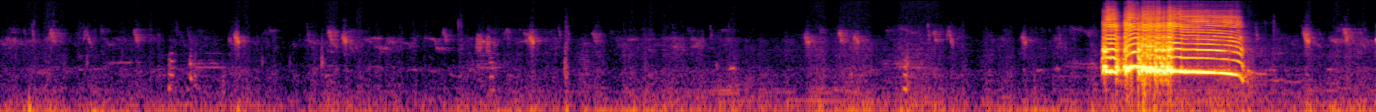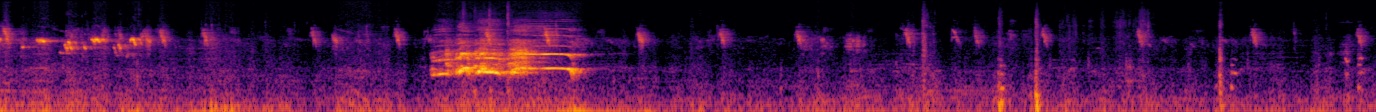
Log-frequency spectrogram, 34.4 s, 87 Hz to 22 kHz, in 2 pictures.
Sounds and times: Birds singing 0:00.0 - 0:34.4
Crowing sounds 0:13.8 - 0:15.8
Crowing sounds 0:22.6 - 0:24.6

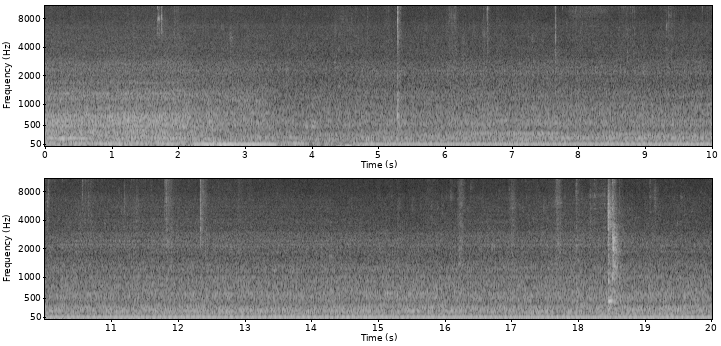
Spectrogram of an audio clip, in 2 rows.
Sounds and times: Car and passenger ferry 0:00.0 - 0:20.0

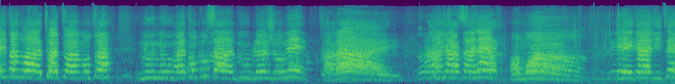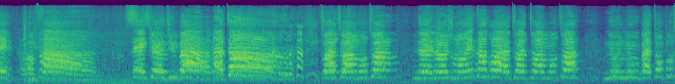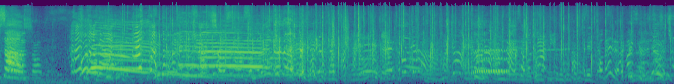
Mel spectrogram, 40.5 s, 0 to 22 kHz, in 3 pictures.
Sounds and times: text sung by women 0:00.0 - 0:27.9

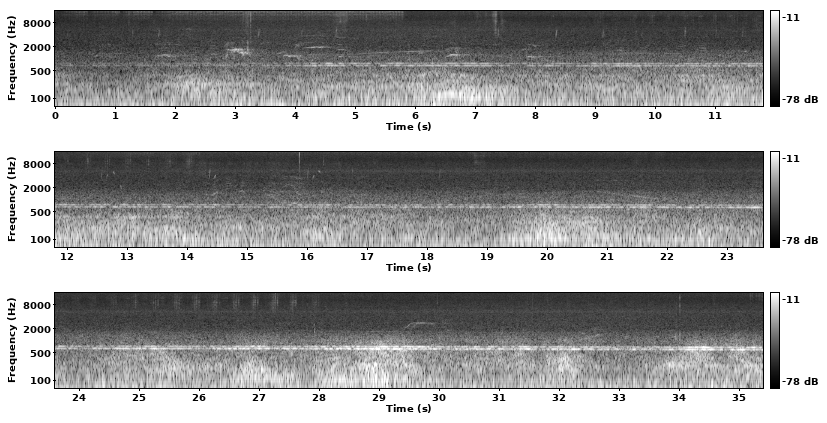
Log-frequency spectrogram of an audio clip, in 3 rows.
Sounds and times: Air traffic noise 0:00.0 - 0:35.4
windy 0:00.0 - 0:35.4

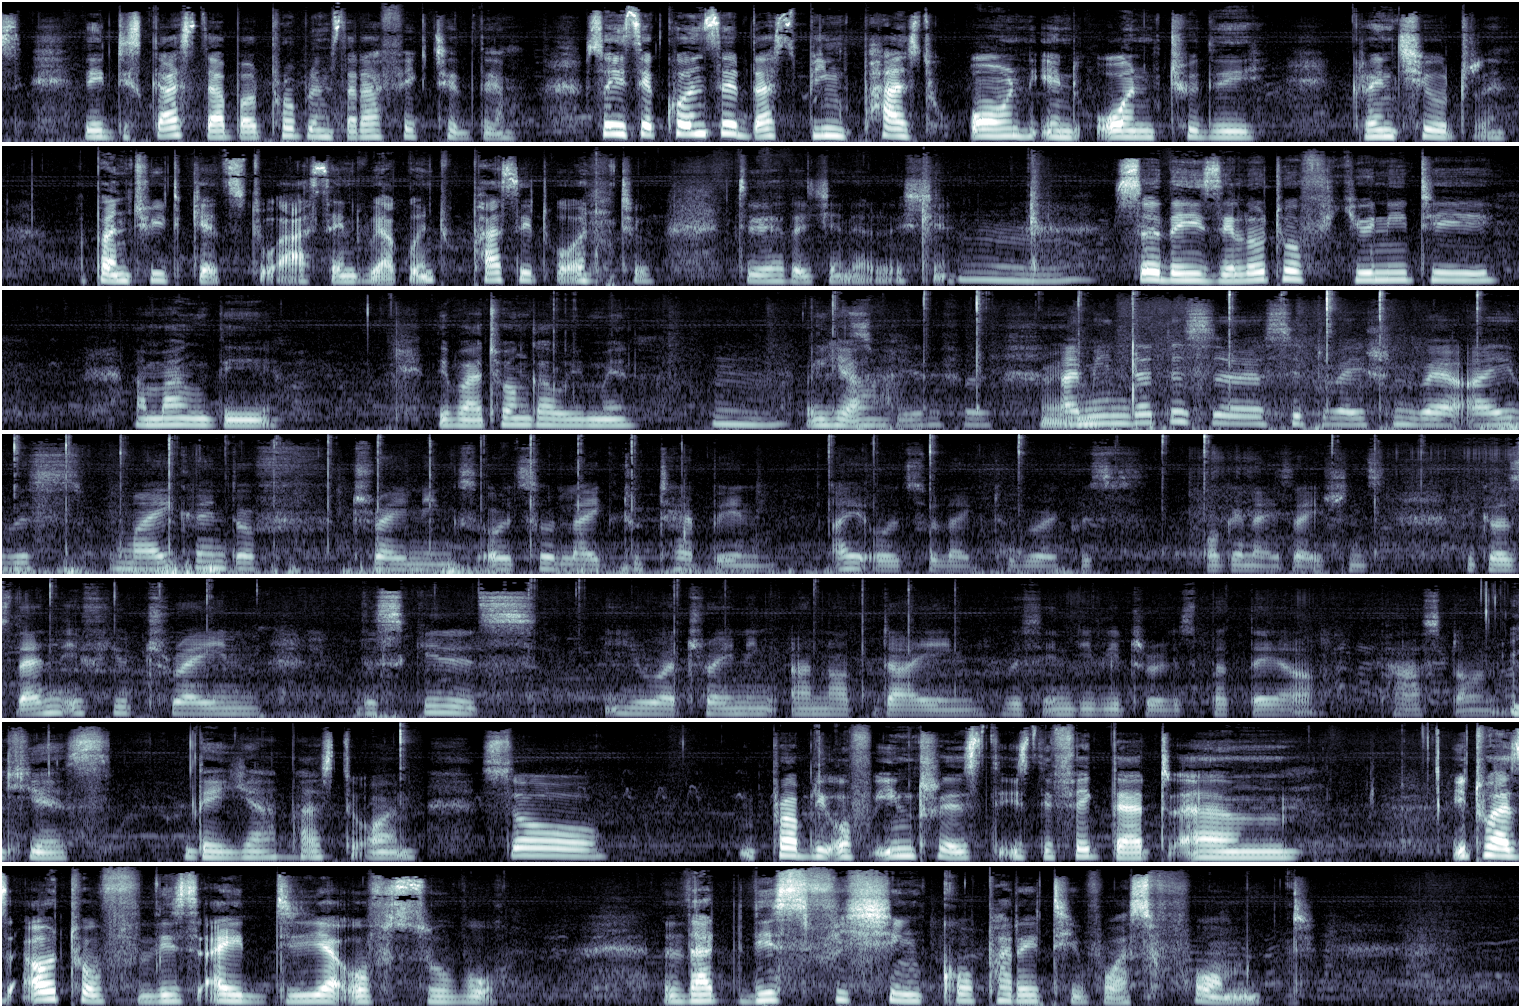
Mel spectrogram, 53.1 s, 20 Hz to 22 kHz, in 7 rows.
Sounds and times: midday breeze 0:16.4 - 0:36.6

